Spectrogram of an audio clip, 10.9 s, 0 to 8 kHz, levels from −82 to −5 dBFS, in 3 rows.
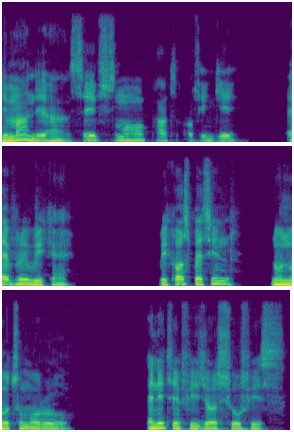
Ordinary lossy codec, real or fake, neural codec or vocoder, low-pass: none; fake; vocoder, 22.05 kHz, 80 mel bands, WaveNeXt; 7.2 kHz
